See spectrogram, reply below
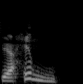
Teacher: No, the dad is second, so it's yahidn. So you have to go from the dad to the noon without a haraka.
